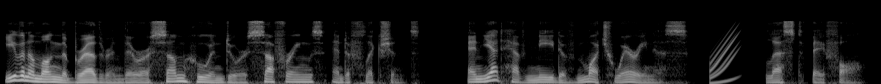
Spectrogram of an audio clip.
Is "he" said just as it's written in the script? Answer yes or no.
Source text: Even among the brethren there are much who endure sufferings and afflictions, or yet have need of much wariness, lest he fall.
no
